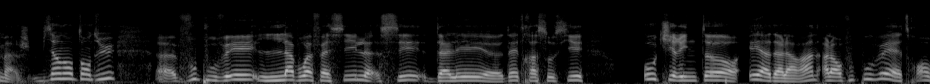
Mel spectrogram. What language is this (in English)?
French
